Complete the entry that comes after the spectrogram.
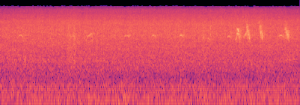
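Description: Songbirds chirping, short high calls repeating every half second or so, with a quicker run of sharper calls near the end, over a steady hiss of rain and wind. The birds are said to be real, not a recording played in the garden.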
